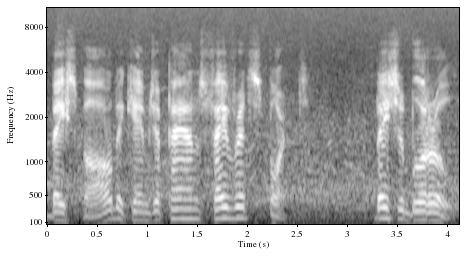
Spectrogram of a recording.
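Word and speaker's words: ベースボール: Beiseburu, as they pronounce it.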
